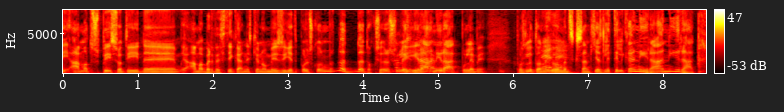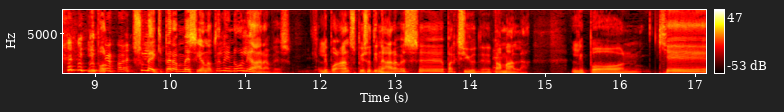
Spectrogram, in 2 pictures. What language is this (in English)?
Greek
